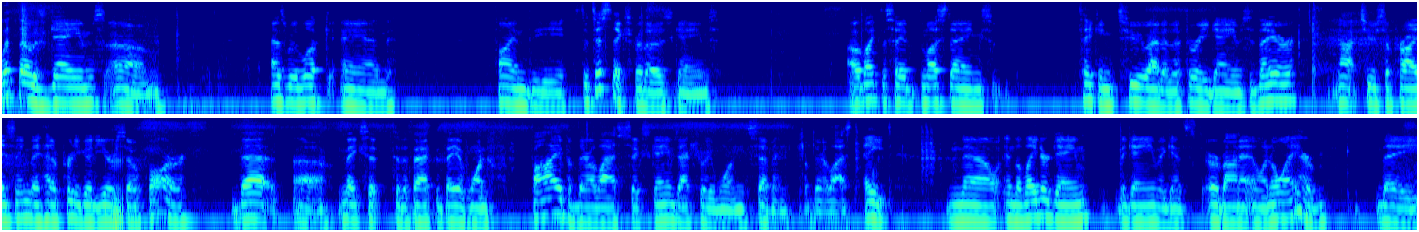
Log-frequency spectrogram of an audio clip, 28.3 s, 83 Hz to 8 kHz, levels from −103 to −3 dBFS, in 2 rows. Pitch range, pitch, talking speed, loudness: 110-125 Hz, 120 Hz, 165 wpm, -65 LUFS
